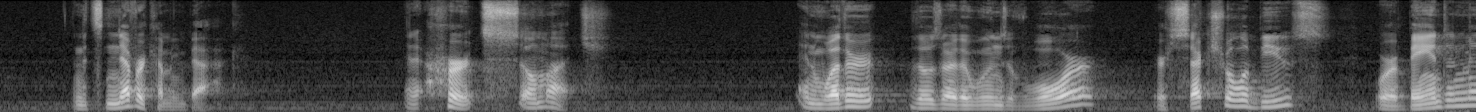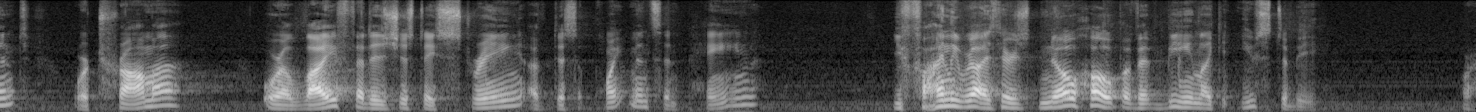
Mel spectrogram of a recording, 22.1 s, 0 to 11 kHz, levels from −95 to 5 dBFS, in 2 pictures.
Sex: male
